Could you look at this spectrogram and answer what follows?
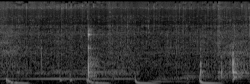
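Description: Kimchi fried rice is stir-fried with two wooden spoons, giving soft scraping thuds against the pan every half second or so over a continuous low sizzle, with a few brighter clacks.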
